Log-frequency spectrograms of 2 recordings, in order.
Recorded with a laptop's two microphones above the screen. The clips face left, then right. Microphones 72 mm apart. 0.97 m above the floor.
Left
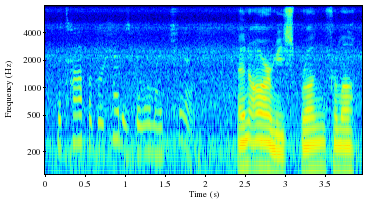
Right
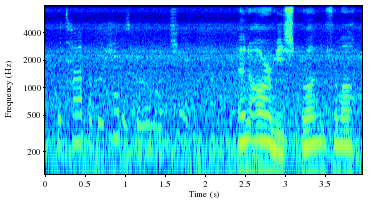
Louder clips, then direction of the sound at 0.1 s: Left 9 dB; 30° left (ahead or behind).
